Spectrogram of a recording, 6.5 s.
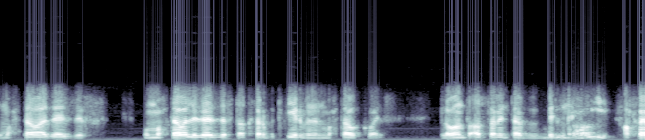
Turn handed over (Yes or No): No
